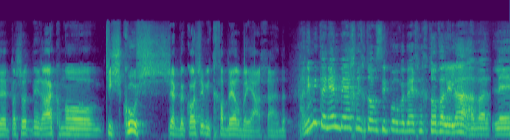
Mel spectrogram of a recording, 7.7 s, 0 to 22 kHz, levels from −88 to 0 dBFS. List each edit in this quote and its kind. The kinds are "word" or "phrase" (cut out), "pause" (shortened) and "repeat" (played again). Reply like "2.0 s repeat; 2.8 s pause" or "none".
1.6 s pause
